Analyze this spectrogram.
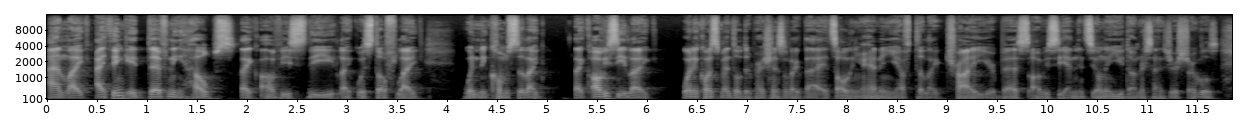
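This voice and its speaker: A man with a non-native accent, very deep and low in pitch with vocal fry and ordinary pitch variation, at a very fast pace on a very clean recording with a silent background. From Nigeria. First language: not English. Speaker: podcast co-host. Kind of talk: casual chat. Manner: halting, many fillers.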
